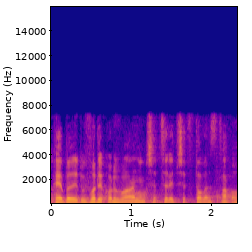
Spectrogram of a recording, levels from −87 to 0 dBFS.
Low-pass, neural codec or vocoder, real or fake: 7.2 kHz; codec, 16 kHz, 1 kbps, FunCodec, trained on LibriTTS, 50 frames a second; fake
